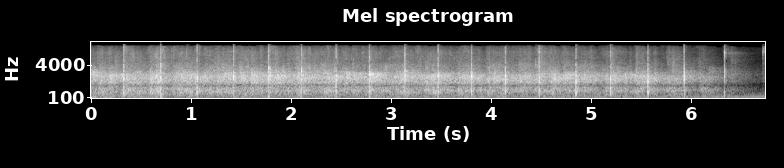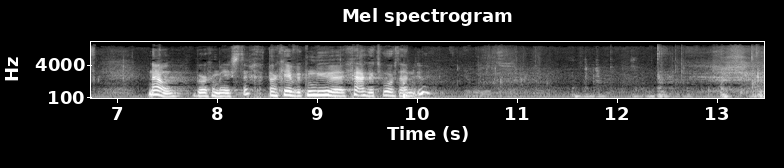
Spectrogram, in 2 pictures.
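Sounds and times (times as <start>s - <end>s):
audience applause: 0.0s - 6.4s
speech: 7.3s - 10.3s.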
